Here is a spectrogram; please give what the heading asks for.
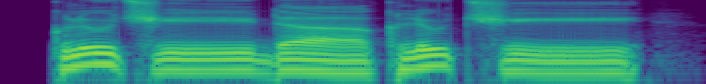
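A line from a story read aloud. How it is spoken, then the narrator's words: Absent-minded reply. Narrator (Russian): Рассеянно отозвался Васюков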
